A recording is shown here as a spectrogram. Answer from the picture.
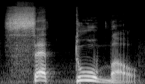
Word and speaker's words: Setúbal: E aí ele traz da cidade dele Setúbal. A pronúncia é Setúbal, que eu vi hoje Setúbal, é Setúbal, em Portugal, pelo amor de Deus.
